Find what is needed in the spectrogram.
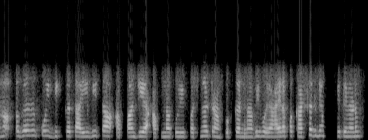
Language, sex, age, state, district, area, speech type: Punjabi, female, 30-45, Punjab, Mansa, urban, conversation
